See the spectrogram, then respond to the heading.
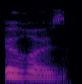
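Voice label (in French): "heureuse", French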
